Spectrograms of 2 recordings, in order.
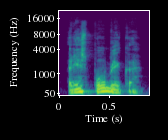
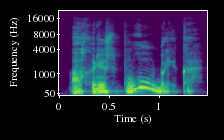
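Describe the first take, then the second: First: Said in the usual way. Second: Slow, drawn-out mocking echo; snorting disdain, stretched on республика; scornful snort. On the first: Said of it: "Я ответил". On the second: A narrator's reading. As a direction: throw the word back with contempt. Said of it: "фыркнул он".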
